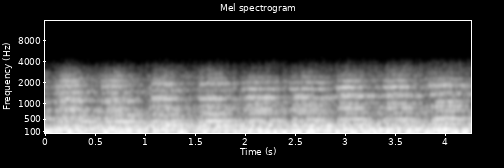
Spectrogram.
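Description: Orchestral background score: a melody moving in short notes over a steady low bass.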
